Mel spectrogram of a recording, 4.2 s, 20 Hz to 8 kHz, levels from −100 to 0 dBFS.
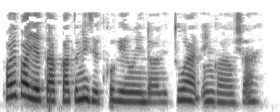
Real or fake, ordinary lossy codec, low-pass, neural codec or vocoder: real; MP3, 24 kbps; 7.2 kHz; none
